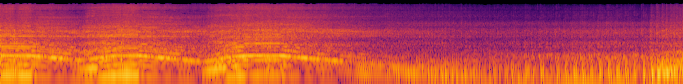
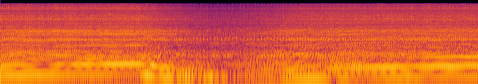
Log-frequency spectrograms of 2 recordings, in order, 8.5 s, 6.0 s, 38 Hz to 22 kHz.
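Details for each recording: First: Bajaj Pulsar 150 BS4 motorcycle after balancer pinion installed to cure engine rattling sound; clean rises and falls in pitch on throttle blips, no rattle or clatter, revving smoothly. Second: Bajaj Pulsar 150 BS4 motorcycle engine: busy metallic rattle and whirr over the engine, swelling with throttle; worn balancer gear, fixed by installing a new balancer pinion.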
